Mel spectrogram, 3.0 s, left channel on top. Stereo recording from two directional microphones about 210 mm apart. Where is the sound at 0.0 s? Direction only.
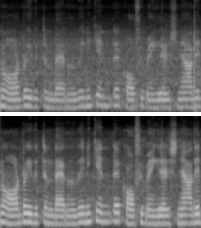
35° right (ahead or behind).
